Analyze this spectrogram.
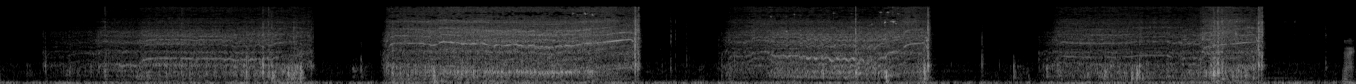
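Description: Cordless drill with a twist bit boring holes through house siding, in four separate runs of about two to three seconds each. Its motor whine sags and recovers as the bit bites.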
